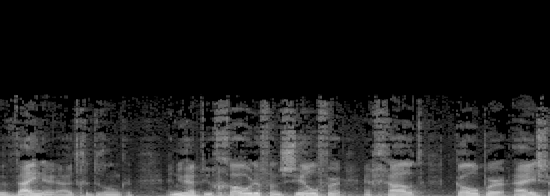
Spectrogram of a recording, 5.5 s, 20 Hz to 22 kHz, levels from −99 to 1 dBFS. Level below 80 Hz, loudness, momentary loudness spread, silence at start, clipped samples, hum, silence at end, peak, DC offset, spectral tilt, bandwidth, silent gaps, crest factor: -52 dBFS; -26 LUFS; 13 LU; 0 s; under 0.1%; none; 0 s; -10 dBFS; under 0.1%; -6.5 dB/octave; 11.5 kHz; none; 16 dB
